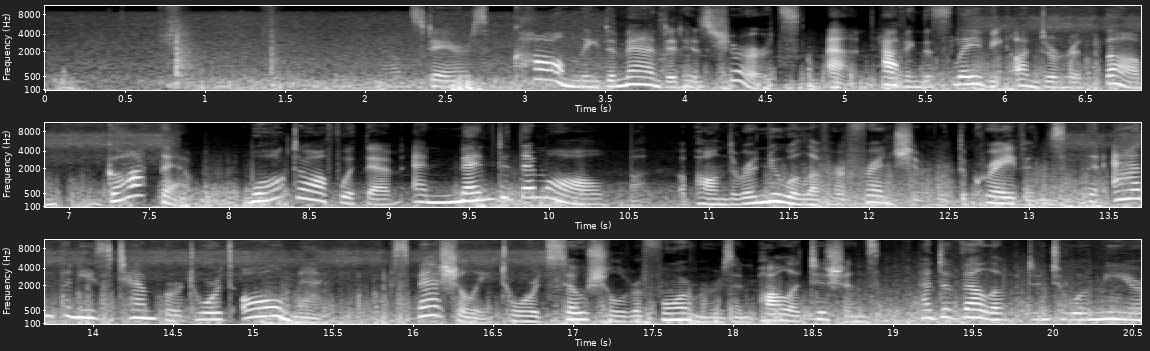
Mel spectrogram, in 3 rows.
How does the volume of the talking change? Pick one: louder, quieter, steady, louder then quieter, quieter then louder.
steady.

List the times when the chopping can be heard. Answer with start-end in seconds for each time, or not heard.
0.7-1.6.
